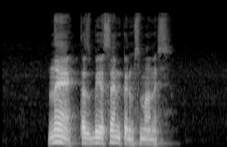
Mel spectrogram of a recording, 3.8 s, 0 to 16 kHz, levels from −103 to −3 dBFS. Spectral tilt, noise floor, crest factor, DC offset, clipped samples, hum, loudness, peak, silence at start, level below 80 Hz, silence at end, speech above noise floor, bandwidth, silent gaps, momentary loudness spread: -6 dB/octave; -82 dBFS; 22 dB; under 0.1%; under 0.1%; none; -28 LUFS; -8 dBFS; 0.8 s; -68 dBFS; 1.05 s; 54 dB; 11.5 kHz; none; 9 LU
